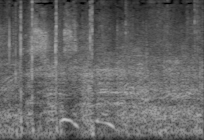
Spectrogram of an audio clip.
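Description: Steady noise of a boxing arena crowd, with a couple of short voices rising out of it around the middle.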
